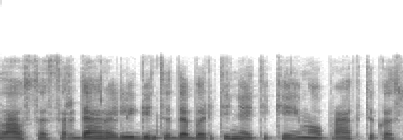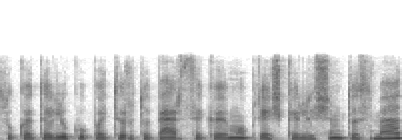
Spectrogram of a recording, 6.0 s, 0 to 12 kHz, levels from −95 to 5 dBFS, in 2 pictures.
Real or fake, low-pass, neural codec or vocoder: real; 7.2 kHz; none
